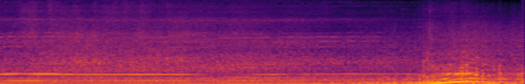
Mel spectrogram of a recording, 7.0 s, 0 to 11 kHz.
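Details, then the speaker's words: 1997 Jaguar XJ6 X300 XJ Sport 3.2 manual after crankshaft position sensor replacement, driving home: steady even engine hum rising smoothly in pitch as the car pulls away, no knocks or misfires; running healthy. "I gave my Ms the privilege of driving her home plays like a kitten"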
